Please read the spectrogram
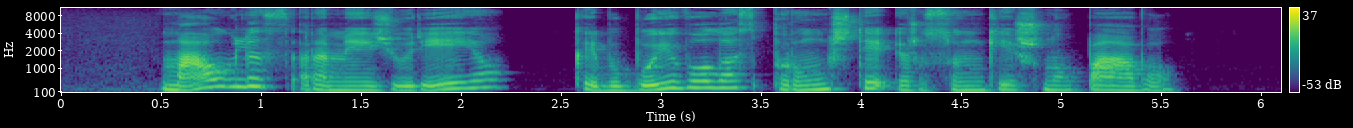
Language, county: Lithuanian, Tauragė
